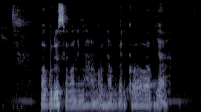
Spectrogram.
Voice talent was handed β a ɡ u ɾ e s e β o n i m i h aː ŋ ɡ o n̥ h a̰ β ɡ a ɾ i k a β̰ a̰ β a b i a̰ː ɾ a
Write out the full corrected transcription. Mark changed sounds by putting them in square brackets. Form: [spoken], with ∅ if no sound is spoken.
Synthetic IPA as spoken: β a ɡ u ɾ e s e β o n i m i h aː ŋ ɡ o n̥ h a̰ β ɡ a ɾ i k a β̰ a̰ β a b [j] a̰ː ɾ a

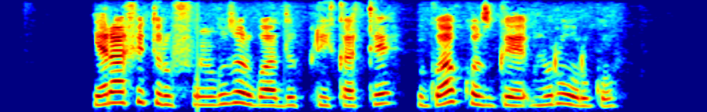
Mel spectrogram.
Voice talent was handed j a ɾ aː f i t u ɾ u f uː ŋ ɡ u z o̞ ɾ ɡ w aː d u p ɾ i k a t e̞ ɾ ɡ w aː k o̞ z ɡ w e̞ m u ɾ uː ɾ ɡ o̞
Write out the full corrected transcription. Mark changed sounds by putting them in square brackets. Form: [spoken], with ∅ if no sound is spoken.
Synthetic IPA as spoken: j a ɾ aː f i t u ɾ u f uː ŋ ɡ u z o̞ ɾ ɡ w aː d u p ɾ i k a t e̞ ɾ ɡ w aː k o̞ z ɡ w e̞ m u ɾ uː ɾ ɡ o̞

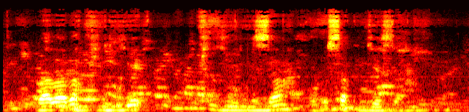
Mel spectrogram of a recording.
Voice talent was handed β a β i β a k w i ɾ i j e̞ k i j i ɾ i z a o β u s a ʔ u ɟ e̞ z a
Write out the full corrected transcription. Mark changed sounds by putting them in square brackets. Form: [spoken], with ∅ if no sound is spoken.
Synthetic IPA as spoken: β a β [a] β a k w i ɾ i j e̞ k i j i ɾ i z a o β u s a [k] u ɟ e̞ z a

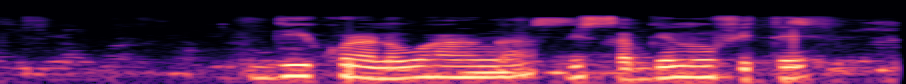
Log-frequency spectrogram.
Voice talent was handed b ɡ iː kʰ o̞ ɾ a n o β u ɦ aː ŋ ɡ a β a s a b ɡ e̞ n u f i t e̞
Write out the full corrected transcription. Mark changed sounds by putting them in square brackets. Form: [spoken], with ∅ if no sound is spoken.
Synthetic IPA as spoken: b ɡ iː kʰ o̞ ɾ a n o β u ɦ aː ŋ ɡ a β [i] s a b ɡ e̞ n u f i t e̞

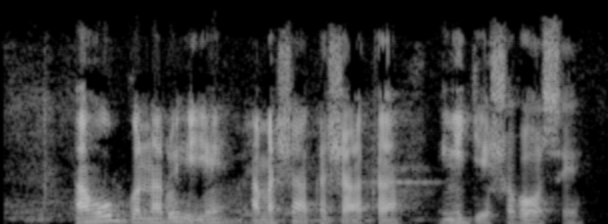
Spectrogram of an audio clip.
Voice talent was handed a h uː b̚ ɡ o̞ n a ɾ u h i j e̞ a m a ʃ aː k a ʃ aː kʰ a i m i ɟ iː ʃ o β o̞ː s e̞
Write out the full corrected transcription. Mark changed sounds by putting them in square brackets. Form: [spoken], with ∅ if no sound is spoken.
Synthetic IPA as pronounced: a h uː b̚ ɡ o̞ n a ɾ u h i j e̞ a m a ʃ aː k a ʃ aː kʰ a i [ɲ] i ɟ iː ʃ o β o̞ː s e̞

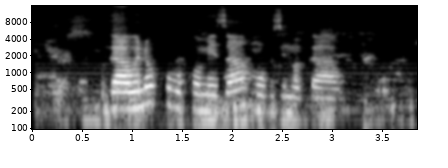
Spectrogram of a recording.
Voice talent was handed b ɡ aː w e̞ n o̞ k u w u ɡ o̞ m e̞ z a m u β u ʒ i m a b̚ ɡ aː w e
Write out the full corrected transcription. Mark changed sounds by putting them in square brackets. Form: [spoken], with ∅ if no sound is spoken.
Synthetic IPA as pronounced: b ɡ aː w e̞ n o̞ k u [β] u [k] o̞ m e̞ z a m u β u [z] i m a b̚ ɡ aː w e

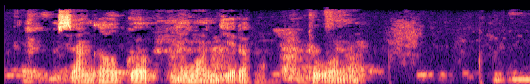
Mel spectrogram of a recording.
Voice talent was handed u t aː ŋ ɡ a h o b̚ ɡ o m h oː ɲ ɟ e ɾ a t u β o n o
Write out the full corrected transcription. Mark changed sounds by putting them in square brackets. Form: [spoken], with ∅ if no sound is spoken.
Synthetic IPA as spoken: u [s] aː ŋ ɡ a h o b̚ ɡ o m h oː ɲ ɟ e ɾ a t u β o n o

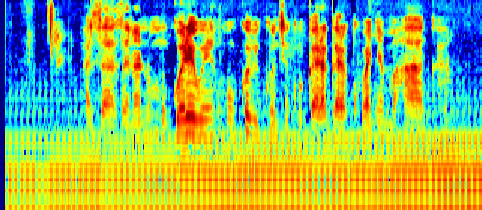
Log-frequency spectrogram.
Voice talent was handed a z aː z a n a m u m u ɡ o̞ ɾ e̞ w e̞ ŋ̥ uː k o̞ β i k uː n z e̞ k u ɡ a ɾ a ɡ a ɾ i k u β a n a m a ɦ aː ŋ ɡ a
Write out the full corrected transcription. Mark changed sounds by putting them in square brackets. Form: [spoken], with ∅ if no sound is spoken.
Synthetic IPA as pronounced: a z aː z a n a [n] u m u ɡ o̞ ɾ e̞ w e̞ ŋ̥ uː k o̞ β i k uː n z e̞ k u ɡ a ɾ a ɡ a ɾ [a] k u β a [ɲ] a m a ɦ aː ŋ ɡ a

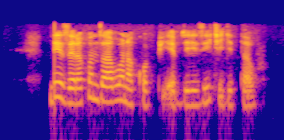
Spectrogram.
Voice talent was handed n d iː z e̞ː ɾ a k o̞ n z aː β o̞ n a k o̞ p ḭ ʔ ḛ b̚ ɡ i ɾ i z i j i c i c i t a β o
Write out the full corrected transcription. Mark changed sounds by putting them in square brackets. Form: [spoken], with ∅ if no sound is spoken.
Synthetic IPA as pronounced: n d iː z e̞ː ɾ a k o̞ n z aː β o̞ n a k o̞ p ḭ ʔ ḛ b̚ [ɟ] i ɾ i z i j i c i [ɟ] i t a β o

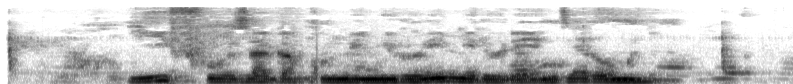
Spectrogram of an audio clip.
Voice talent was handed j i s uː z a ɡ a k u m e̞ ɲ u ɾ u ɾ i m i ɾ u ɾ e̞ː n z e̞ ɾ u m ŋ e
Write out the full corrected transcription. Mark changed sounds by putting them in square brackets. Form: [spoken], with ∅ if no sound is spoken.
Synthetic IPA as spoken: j i [f] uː z a ɡ a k u m e̞ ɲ u ɾ u ɾ i m i ɾ u ɾ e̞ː n z e̞ ɾ u m ŋ e

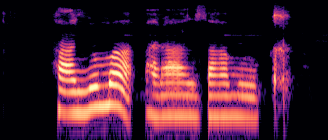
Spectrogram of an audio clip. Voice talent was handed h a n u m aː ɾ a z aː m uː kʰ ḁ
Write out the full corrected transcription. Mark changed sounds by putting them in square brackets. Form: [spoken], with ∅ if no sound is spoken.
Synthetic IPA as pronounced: h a [ɲ] u m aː ɾ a z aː m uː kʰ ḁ

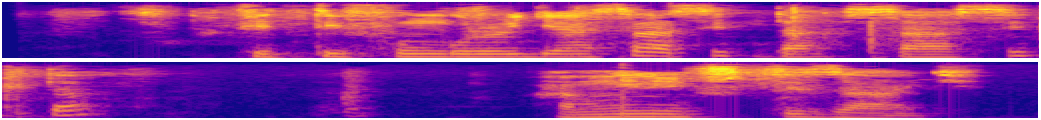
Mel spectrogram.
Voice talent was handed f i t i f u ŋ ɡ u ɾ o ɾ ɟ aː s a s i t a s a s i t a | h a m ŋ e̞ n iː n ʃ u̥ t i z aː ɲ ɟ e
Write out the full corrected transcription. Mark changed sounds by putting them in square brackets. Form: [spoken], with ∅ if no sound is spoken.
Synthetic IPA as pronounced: f i t i f [uː] ŋ ɡ u ɾ o ɾ ɟ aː s a s i t a s a s i t a | h a m ŋ e̞ n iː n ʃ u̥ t i z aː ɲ ɟ e

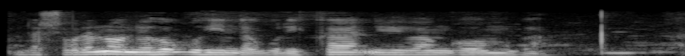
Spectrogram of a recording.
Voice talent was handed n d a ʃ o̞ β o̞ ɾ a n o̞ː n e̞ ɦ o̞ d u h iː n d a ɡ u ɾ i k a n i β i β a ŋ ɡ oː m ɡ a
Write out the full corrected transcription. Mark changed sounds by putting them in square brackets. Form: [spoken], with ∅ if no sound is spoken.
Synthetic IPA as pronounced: n d a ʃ o̞ β o̞ ɾ a n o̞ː n e̞ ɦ o̞ [ɡ] u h iː n d a ɡ u ɾ i k a n i β i β a ŋ ɡ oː m ɡ a

